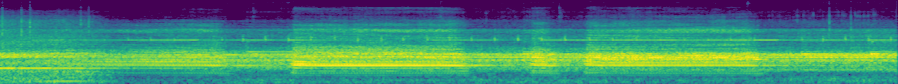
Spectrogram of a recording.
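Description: A diesel locomotive's air horn blows the grade-crossing pattern of long and short blasts, ending long, short, long, over a steady engine sound. A crossing bell ticks faintly throughout. This is the sound of the BNSF locomotives on an HO model layout.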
